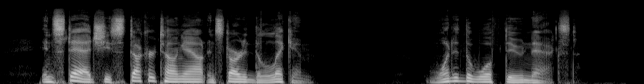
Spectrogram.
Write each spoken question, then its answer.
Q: What did the wolf do next?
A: The wolf stuck her tongue out and started to lick him.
